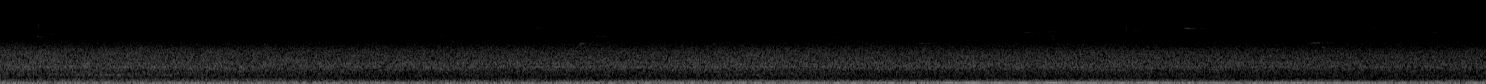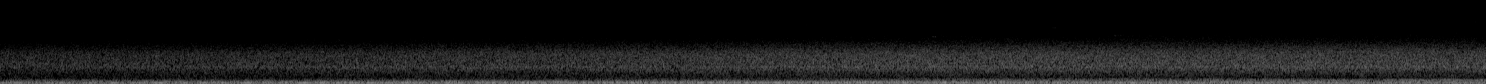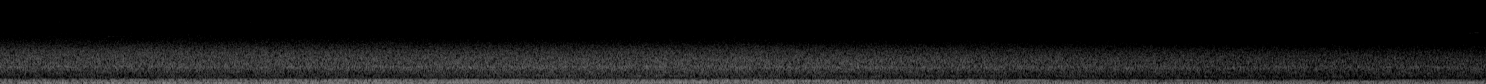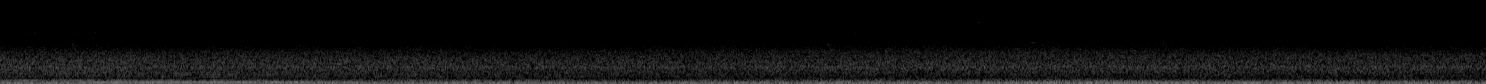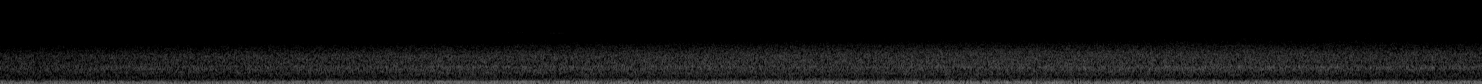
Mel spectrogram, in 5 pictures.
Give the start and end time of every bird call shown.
[9.71, 12.51] Song Sparrow (Melospiza melodia)
[44.11, 45.81] Blue Jay (Cyanocitta cristata)

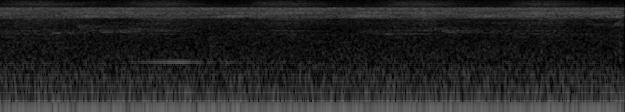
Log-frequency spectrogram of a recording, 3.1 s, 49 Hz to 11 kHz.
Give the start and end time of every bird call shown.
[0.00, 3.13] Buff-throated Saltator (Saltator maximus)

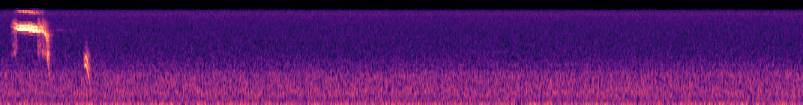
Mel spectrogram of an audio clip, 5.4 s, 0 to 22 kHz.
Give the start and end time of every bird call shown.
[0.00, 0.60] American Robin (Turdus migratorius)

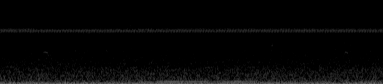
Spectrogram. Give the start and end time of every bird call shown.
[0.00, 3.84] American Robin (Turdus migratorius)

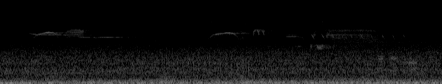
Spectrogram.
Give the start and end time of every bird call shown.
[0.00, 0.90] Eastern Phoebe (Sayornis phoebe)
[0.20, 1.40] Black-capped Chickadee (Poecile atricapillus)
[2.00, 2.70] Eastern Phoebe (Sayornis phoebe)
[2.80, 3.80] Red-winged Blackbird (Agelaius phoeniceus)

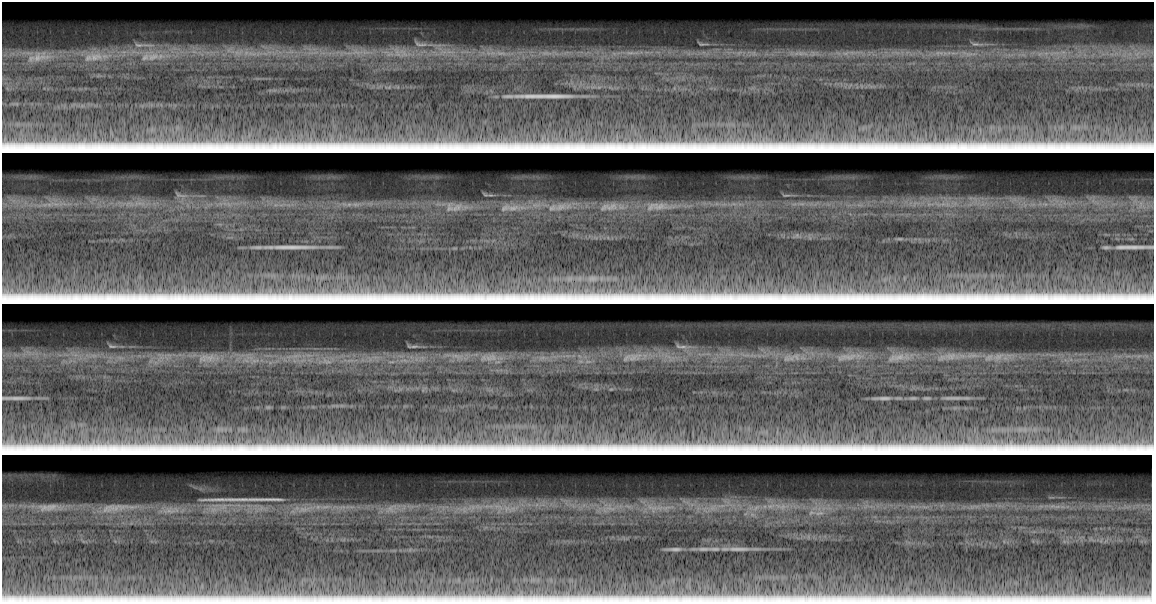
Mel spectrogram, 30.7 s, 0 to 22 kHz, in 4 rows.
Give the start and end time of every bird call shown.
[0.00, 1.00] White-winged Becard (Pachyramphus polychopterus)
[0.00, 2.80] Undulated Tinamou (Crypturellus undulatus)
[0.00, 4.20] Cinereous Tinamou (Crypturellus cinereus)
[0.00, 30.71] Black-billed Thrush (Turdus ignobilis)
[8.40, 9.70] unidentified bird
[10.20, 11.10] Little Tinamou (Crypturellus soui)
[16.90, 23.60] Undulated Tinamou (Crypturellus undulatus)
[17.30, 24.30] White-winged Becard (Pachyramphus polychopterus)
[18.20, 23.50] Great Antshrike (Taraba major)
[25.10, 26.10] Little Tinamou (Crypturellus soui)
[28.90, 30.71] White-winged Becard (Pachyramphus polychopterus)

